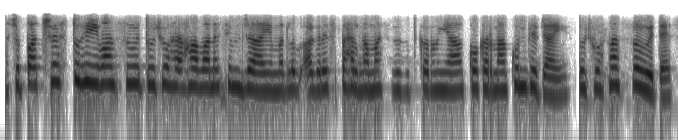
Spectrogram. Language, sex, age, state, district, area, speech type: Kashmiri, female, 30-45, Jammu and Kashmir, Anantnag, rural, conversation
